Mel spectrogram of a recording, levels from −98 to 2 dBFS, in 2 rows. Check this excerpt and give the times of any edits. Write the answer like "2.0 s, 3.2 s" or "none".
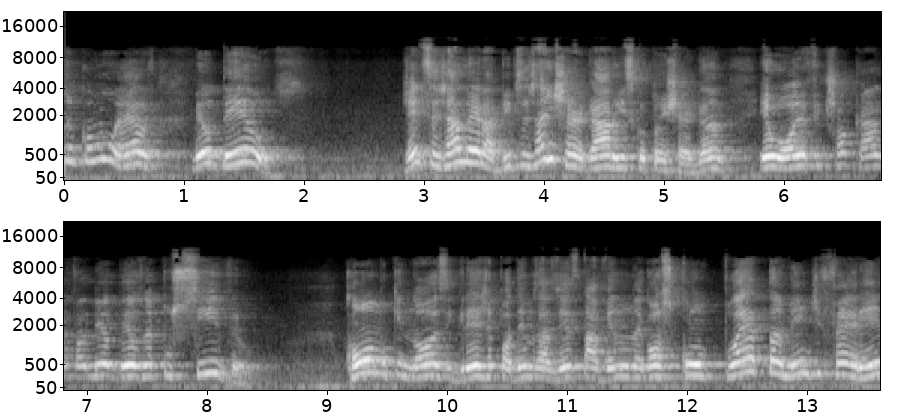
none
